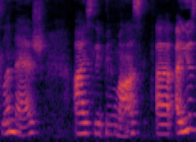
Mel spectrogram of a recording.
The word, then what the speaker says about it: Laneige: So it's Laneige eye sleeping mask.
